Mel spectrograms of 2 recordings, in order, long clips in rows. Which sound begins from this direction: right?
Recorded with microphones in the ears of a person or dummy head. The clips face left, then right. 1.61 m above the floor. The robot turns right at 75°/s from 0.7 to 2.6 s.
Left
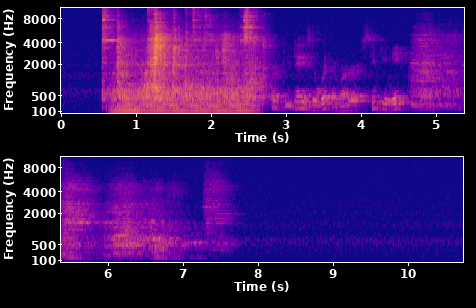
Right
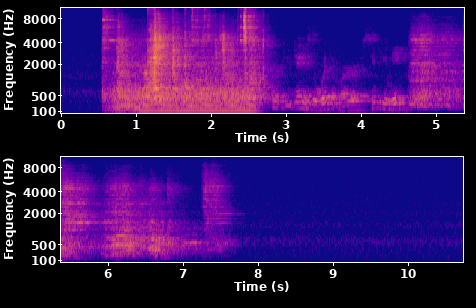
A drawer, at 4.6 s.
